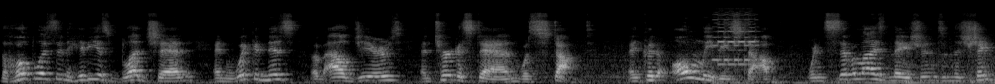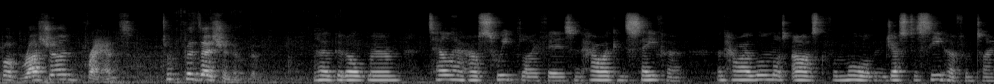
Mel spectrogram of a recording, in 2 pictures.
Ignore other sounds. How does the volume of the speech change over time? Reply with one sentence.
The volume of the speech stays about the same.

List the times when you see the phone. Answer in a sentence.
The phone can be heard from 7.1 to 7.7 s.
